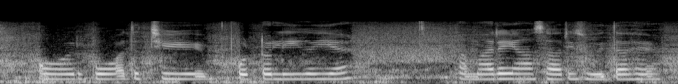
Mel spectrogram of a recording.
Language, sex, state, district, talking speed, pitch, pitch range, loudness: Hindi, female, Rajasthan, Bikaner, 105 wpm, 240 Hz, 235-245 Hz, -15 LUFS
